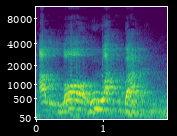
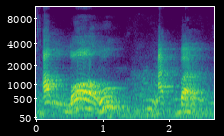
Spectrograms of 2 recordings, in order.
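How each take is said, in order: First: A w sound is added before akbar. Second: No w sound joins the two words. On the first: The speaker calls it wrong. "bukan Allahu akbar. Kalau Allahu akbar berarti ada huruf waw yang ditambahnya" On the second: The speaker calls it right. "jelas bacanya Allahu akbar"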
